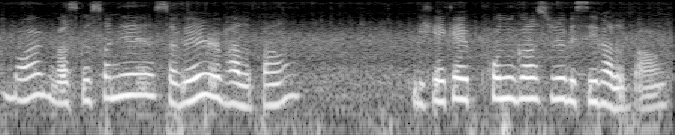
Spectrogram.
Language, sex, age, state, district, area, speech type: Assamese, female, 30-45, Assam, Nagaon, rural, spontaneous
